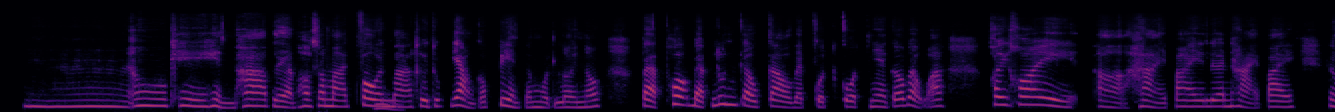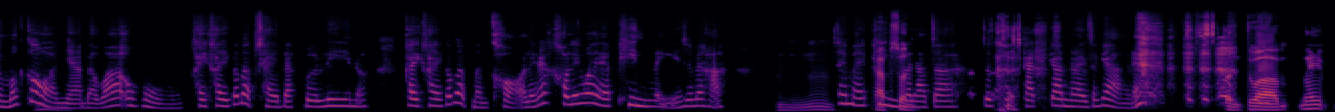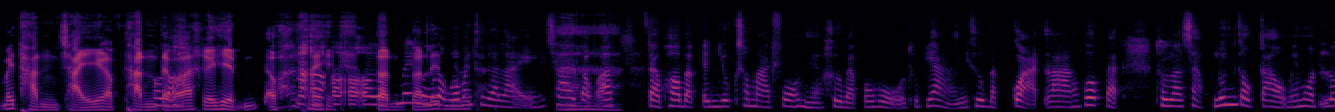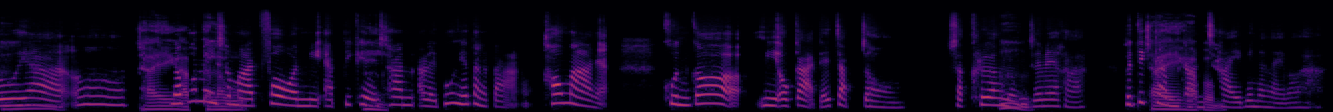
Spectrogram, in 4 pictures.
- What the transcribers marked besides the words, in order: other background noise; chuckle; chuckle; laughing while speaking: "แต่ว่าในตอน"
- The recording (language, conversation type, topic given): Thai, podcast, ใช้มือถือก่อนนอนส่งผลต่อการนอนหลับของคุณไหม?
